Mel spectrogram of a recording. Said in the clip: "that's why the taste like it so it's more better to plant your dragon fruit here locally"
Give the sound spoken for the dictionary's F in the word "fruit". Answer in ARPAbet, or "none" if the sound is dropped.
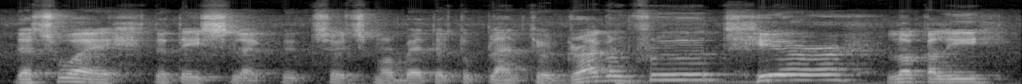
F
